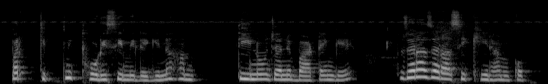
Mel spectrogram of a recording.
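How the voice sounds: The background is free of noise. A natural reading voice moves with ordinary pitch variation.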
